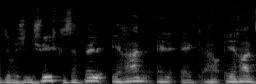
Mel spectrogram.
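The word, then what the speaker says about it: Elhaik: Et vous avez un généticien américain qui est d'origine juive qui s'appelle Eran Elhek. Alors Eran s'écrit E-R-A-N, Elhek, E-L-H-A-I-K.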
